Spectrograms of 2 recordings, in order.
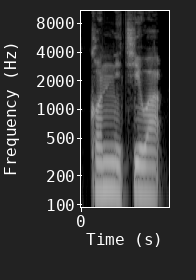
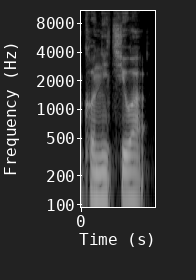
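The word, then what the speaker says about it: こんにちは: not affect its meaning if you find it difficult to remember this new word try saying corn itchy Wow quickly think of corns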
